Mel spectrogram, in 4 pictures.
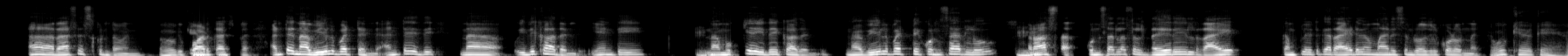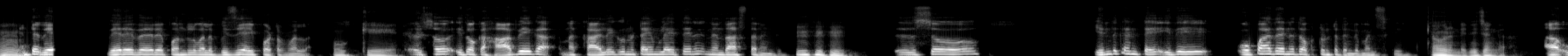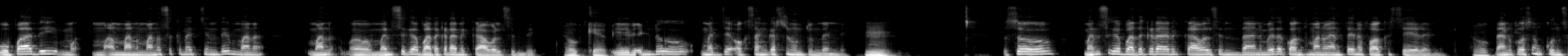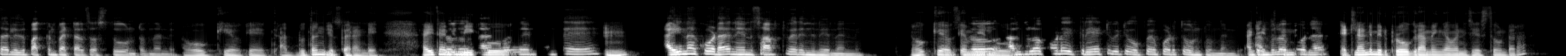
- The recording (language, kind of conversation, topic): Telugu, podcast, సృజనకు స్ఫూర్తి సాధారణంగా ఎక్కడ నుంచి వస్తుంది?
- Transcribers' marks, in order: in English: "పాడ్‌కాస్ట్‌లని"; other background noise; in English: "కంప్లీట్‌గా"; in English: "బిజీ"; in English: "సో"; in English: "హాబీగా"; in English: "సో"; tapping; lip smack; in English: "సో"; in English: "ఫోకస్"; in English: "సో"; in English: "సాఫ్ట్‌వేర్ ఇంజినీర్"; in English: "సో"; in English: "క్రియేటివిటీ"; in English: "ప్రోగ్రామింగ్"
